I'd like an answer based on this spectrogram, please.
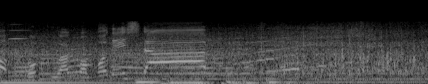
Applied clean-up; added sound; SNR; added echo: none; Traffic noise, roadway noise; 5 dB; none.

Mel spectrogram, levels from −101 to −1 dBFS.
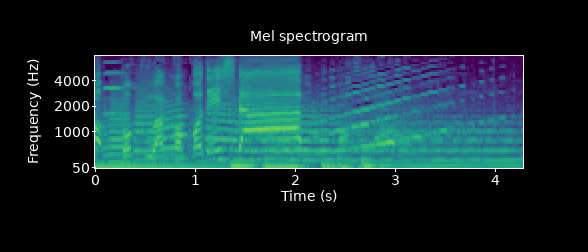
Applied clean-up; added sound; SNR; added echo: none; none; none; none.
